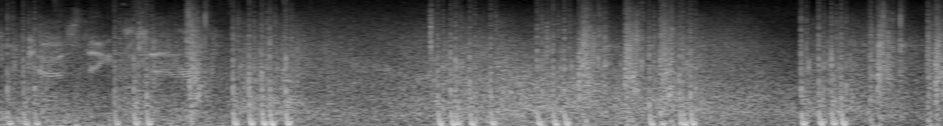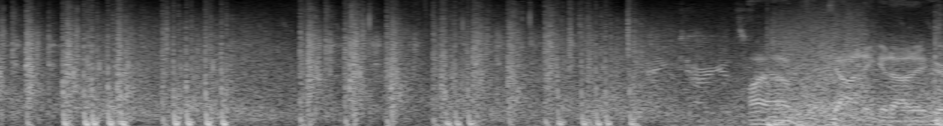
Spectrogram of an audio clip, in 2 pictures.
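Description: Rapid explosions and gunfire in the video game Arma Reforger, a dense, loud barrage of sharp cracks and booms continuing throughout, with voices talking over it.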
